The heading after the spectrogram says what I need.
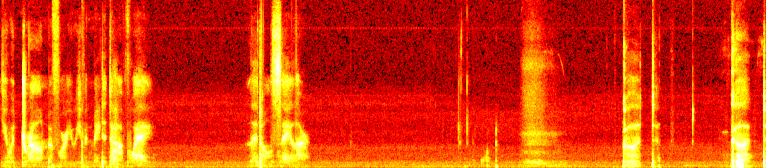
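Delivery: soft, hushed, breathed-out whisper. A siren speaks to a captive little sailor in her cave, whispering. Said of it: "Why am I whispering?".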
